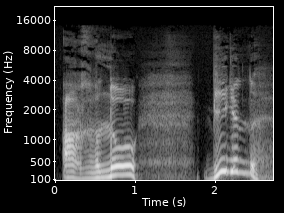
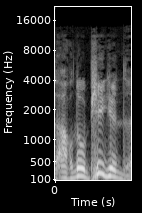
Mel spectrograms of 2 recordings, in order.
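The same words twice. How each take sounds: First: The surname is pronounced the French way. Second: The surname is pronounced the German way.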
